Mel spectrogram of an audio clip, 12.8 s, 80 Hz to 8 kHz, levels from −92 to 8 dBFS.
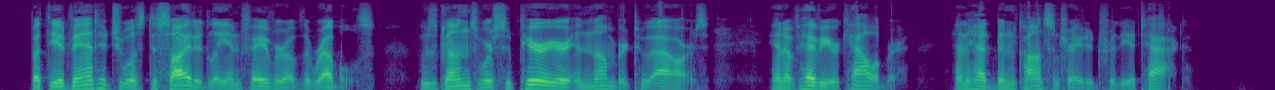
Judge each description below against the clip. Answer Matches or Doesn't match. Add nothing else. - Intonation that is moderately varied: Matches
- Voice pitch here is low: Matches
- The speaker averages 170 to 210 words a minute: Doesn't match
